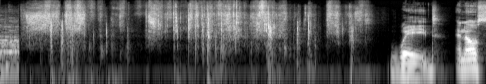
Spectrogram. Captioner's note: rustling papers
